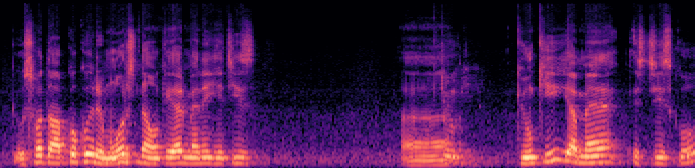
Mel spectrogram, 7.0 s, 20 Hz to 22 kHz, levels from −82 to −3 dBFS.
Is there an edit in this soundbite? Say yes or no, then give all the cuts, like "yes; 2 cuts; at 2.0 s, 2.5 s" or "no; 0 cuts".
no; 0 cuts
